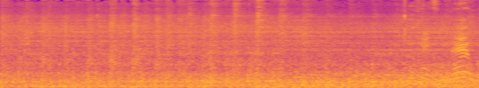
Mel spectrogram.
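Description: A Union Pacific manifest freight train rolls past a crossing, its steady rumble and wheel clatter loud and continuous close by, with faint voices mixed in.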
